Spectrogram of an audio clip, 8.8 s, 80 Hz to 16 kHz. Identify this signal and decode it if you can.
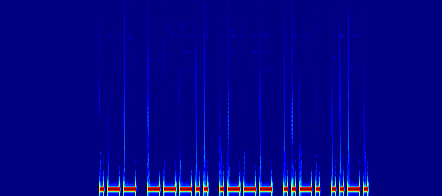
Morse code, heard as a keyed tone, about 15 wpm, 700 Hz. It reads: W8JFF
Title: USA Call Signs - 5 Characters - Repeated 3x - 15wpm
